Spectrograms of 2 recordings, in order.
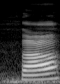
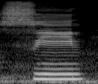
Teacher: اب ڈفرنس آپ کو بتانے لگی ہوں کہ سا سین، سا میں سیٹی کی آواز نہیں ہے، سین میں سیٹی کی آواز ہے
